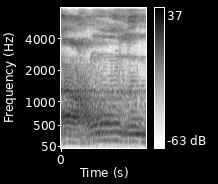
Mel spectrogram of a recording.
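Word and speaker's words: أَعُوذُ: Qul a'udzu, hamzah dulu baru ain. A'udzu, dan ini zal bukan dal, bukan qul a'udzu, bukan, tapi qul a'udzu birabbil falaq.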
